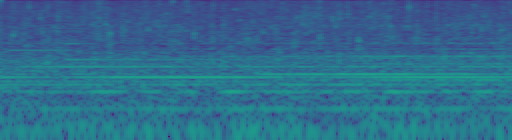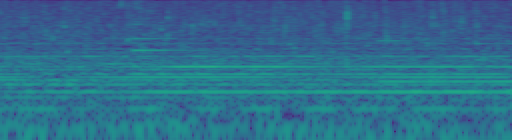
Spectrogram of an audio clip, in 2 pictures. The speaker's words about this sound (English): Here, to your right, you will see the largest section of a subterranean river that runs through this cave network.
